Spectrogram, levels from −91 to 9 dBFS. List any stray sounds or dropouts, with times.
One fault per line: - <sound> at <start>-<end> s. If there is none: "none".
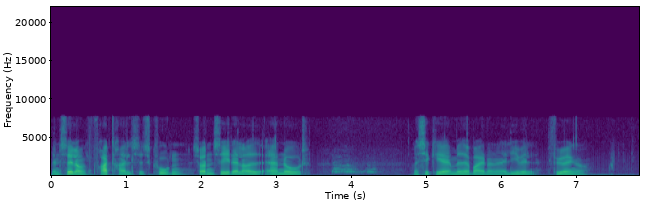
- bark at 3.7-4.5 s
